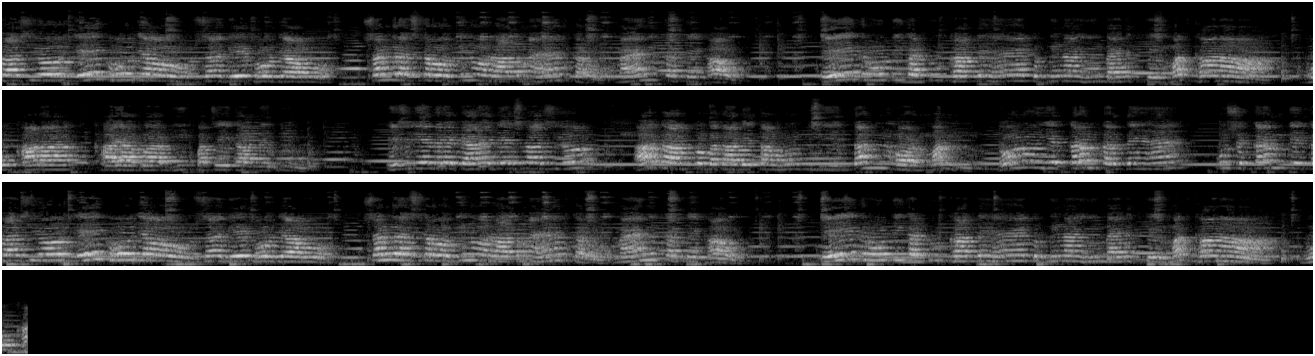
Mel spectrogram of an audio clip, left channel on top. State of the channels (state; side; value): drops out; right; at 13.4 s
